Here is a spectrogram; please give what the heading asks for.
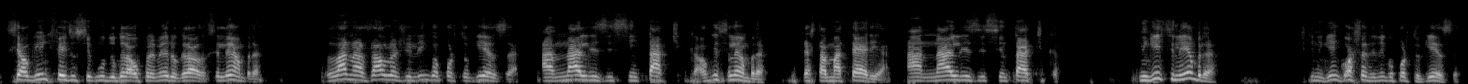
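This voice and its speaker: A male pastor with Hebrew as his first language leads a Bible class. His voice sits high and a little husky. He drills grammar terms slowly and mixes in joking asides. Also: dry recording.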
